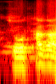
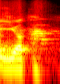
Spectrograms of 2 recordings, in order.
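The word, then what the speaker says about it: iota: 그래서 뭐 그 다음에 이오타. 조타가 아니고 이오타.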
